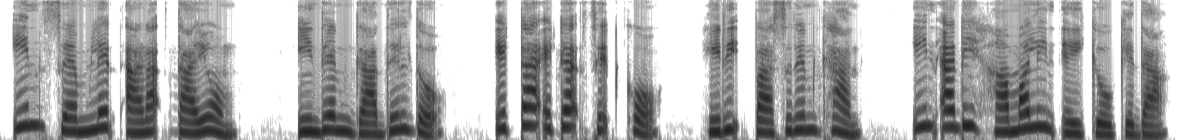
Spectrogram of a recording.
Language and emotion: Santali, sad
